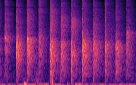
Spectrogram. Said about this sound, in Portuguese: Palmas, palmas. palmas.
